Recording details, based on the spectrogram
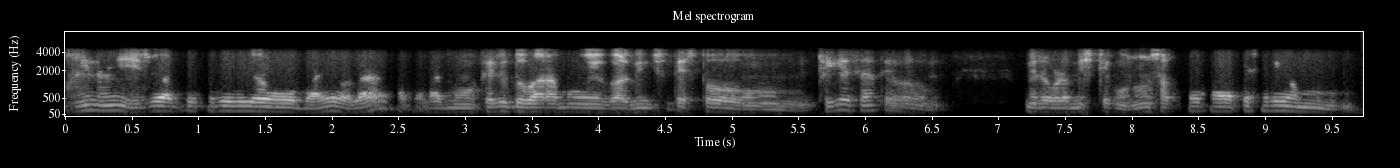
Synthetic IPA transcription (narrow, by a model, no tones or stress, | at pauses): ɦʌjnʌĩɦid͡zuʌbt̪esʌɾijobʱʌjoɦolasʌpḛlajmʌpʰeɾid̪ubaɾamʌɡʌrd̪int͡sʰu̥t̪est̪o | ʈʰikʌt͡sʰʌt̪jo̰ | meɾobʌɽʌmisʈikɦunusʌk̚t͡sʰʌt̪ʌt̪esʌɾi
